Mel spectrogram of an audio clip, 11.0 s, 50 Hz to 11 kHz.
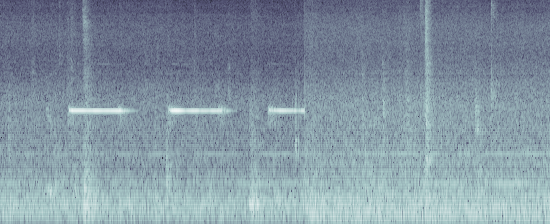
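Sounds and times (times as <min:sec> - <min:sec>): laundry machinery hum: 0:00.0 - 0:11.0.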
